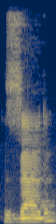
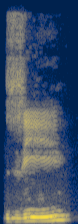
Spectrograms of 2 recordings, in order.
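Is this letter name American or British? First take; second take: British; American. First: The letter is named the British way. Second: The letter is named the American way. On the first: "Z is the pronunciation in British" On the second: "Z is the pronunciation in American English"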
